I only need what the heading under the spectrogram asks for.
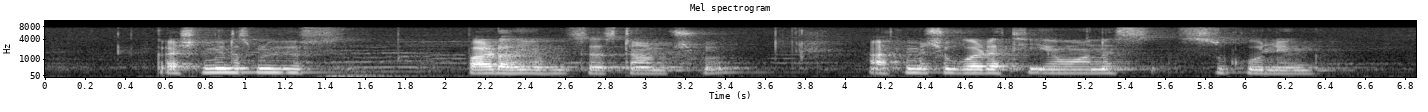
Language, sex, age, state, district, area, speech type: Kashmiri, male, 30-45, Jammu and Kashmir, Bandipora, urban, spontaneous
